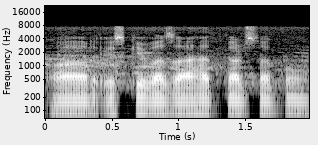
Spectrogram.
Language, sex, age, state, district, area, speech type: Urdu, male, 18-30, Uttar Pradesh, Gautam Buddha Nagar, urban, spontaneous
